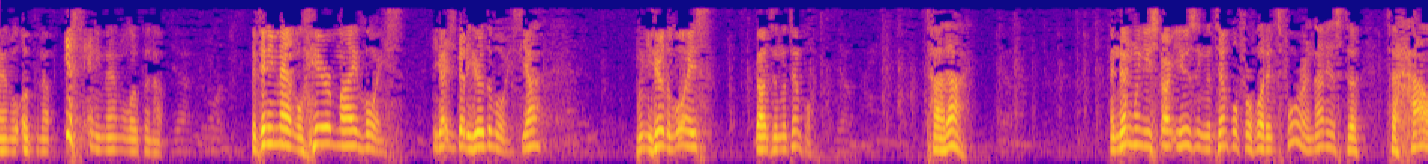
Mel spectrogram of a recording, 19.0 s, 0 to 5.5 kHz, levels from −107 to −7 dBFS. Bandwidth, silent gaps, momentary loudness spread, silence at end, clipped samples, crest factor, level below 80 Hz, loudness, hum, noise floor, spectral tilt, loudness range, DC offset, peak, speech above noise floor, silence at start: 5 kHz; none; 12 LU; 0 s; under 0.1%; 22 dB; -56 dBFS; -21 LUFS; none; -61 dBFS; -9.5 dB/octave; 5 LU; under 0.1%; 0 dBFS; 40 dB; 0 s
